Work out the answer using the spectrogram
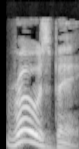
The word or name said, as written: rosebay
